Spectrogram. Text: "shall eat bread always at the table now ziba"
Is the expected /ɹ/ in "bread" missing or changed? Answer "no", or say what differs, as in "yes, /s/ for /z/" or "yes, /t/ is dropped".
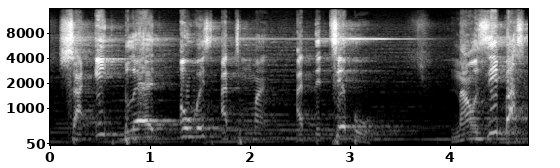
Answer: yes, /l/ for /ɹ/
